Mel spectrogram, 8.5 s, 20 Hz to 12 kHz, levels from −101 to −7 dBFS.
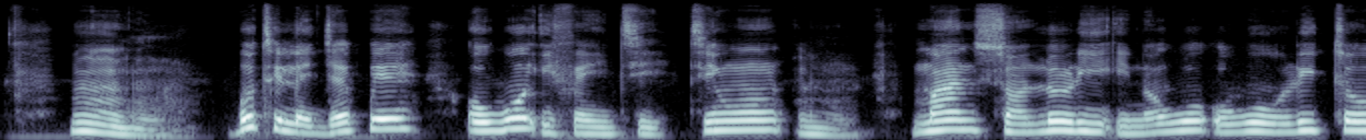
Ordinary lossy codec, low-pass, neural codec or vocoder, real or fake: none; 10.8 kHz; codec, 44.1 kHz, 7.8 kbps, Pupu-Codec; fake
